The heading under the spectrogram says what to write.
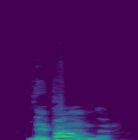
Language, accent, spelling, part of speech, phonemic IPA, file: French, Canada, dépendes, verb, /de.pɑ̃d/, LL-Q150 (fra)-dépendes.wav
- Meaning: second-person singular present subjunctive of dépendre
